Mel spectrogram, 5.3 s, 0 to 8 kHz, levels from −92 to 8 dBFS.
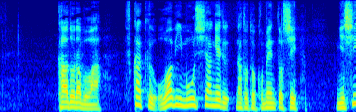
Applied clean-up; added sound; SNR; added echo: none; none; none; none.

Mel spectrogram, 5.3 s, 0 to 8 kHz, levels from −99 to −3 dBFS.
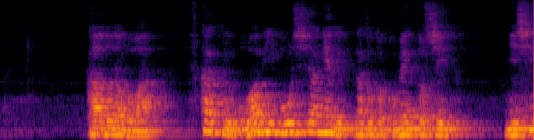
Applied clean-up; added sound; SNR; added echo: none; none; none; reverberation time 0.9 s.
